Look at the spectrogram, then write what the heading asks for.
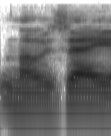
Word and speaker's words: Mose: Let me start off by asking the dumb question, which is why is it Fort Mosa and not Fort Mo? Well, it's Spanish pronunciation, you know. I I guess it got anglicized into Mo, but they have it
